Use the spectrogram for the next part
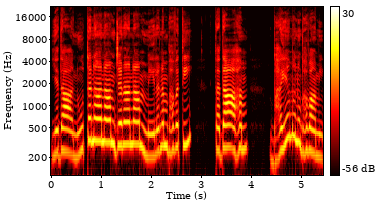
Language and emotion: Sanskrit, fearful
